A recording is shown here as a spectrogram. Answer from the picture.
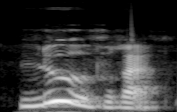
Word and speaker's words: Louvre: In Britain, they'll call it the loo for short. So make sure we hear Louvre, and that was a long story to get you to pronounce Louvre correctly.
